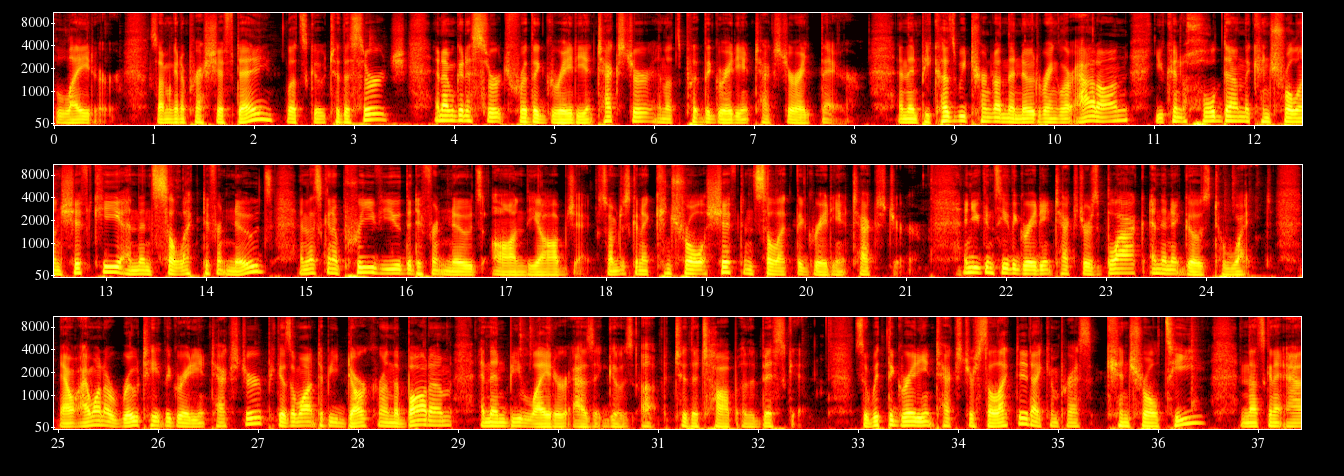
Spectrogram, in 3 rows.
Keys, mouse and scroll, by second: 13.7 ctrl+shift+click, 14.5 ctrl+shift+click, 15.3 ctrl+shift+click, 15.6 ctrl+shift+click, 16.0 ctrl+shift+click, 16.7 ctrl+shift+click, 17.4 ctrl+shift+click, 18.9 ctrl+shift+click, 19.2 ctrl+shift+click, 21.1 middle click, 21.5 scroll up 4, 21.7-22.9 middle drag, 22.9 scroll down 2, 23.0-24.3 middle drag, 24.3 KP_0, 26.4 middle click, 26.8-27.2 scroll up 4, 28.8 middle click, 29.7 KP_0, 30.8-36.0 shift+middle drag, 36.0 ctrl+t, 36.9 a.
